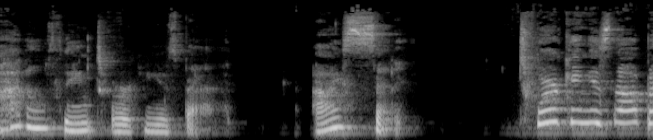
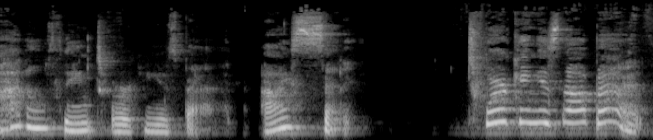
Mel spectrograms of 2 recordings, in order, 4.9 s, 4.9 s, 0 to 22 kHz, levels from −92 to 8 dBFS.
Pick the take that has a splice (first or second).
second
